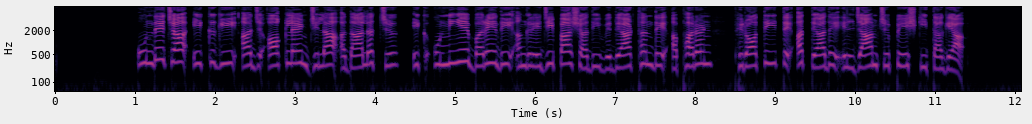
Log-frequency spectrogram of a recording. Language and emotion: Dogri, neutral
